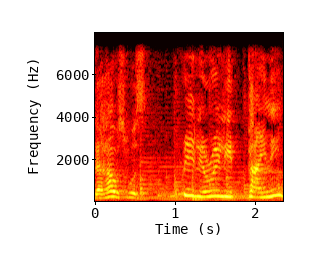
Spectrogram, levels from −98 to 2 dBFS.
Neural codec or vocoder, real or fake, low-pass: none; real; 7.2 kHz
